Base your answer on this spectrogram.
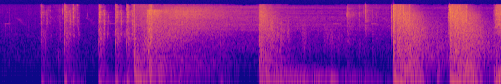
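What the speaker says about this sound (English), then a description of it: "The deagle shots" Loud, close Desert Eagle pistol shots in Counter-Strike: Global Offensive, fired singly and in quick bursts amid surrounding gunfire during a competitive match, with sharp cracks and echoing tails.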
